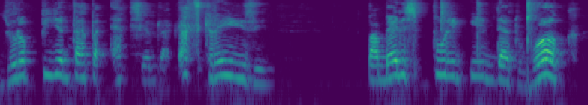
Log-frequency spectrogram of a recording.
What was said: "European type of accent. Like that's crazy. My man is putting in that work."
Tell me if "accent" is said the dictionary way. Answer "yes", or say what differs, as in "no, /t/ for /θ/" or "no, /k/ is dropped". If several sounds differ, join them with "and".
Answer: no, /ʃ/ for /s/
